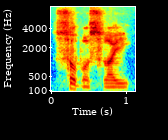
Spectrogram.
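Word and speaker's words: Szoboszlai: Soboslai. From Soboslai. Okay, so you pronounce it as, but Calabria, supposedly the rumors, 10 million.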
